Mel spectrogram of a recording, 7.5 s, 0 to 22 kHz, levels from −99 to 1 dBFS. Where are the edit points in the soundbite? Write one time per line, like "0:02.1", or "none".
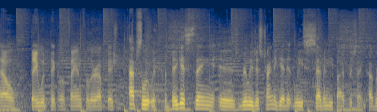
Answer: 0:01.2
0:03.3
